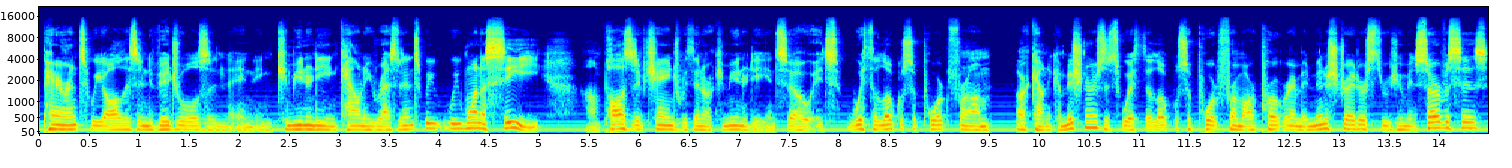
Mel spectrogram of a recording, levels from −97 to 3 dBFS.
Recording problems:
electrical hum; faint; throughout; 60 Hz, 25 dB below the speech

